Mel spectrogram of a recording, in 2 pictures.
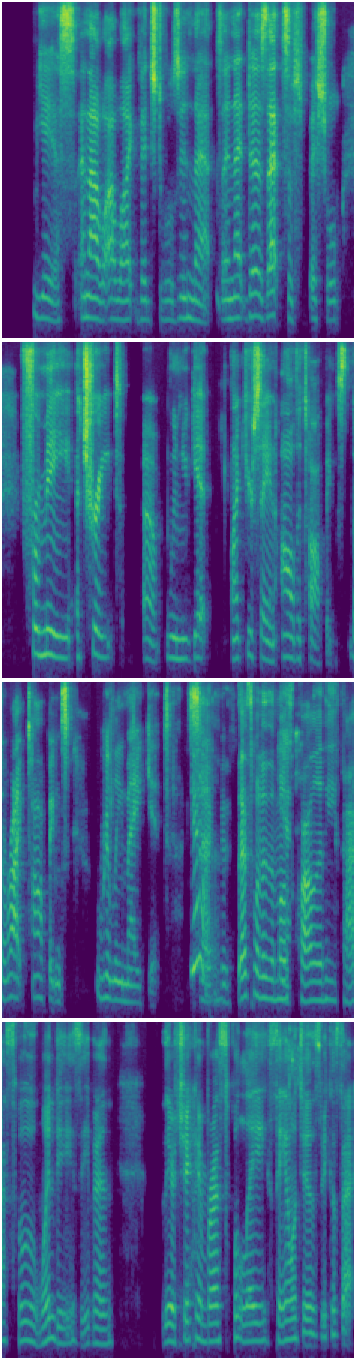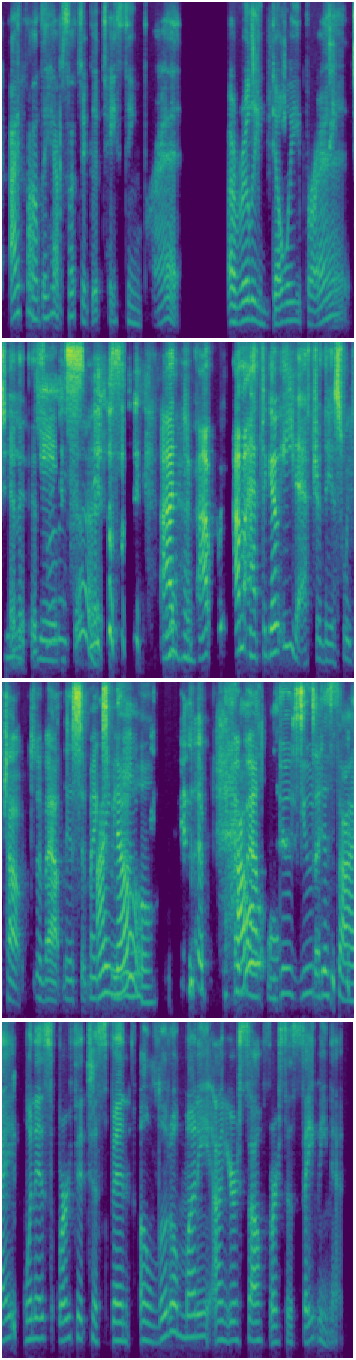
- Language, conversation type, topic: English, unstructured, What is your favorite way to treat yourself without overspending?
- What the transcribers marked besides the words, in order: other background noise; tapping; laughing while speaking: "yes"; laughing while speaking: "Yeah"; laughing while speaking: "you know"; chuckle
